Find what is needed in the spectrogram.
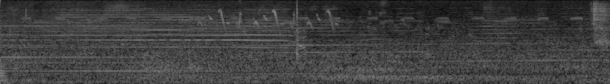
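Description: Steady drone of a distant aircraft engine, holding several even tones, with a few faint short chirps about two to three seconds in.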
